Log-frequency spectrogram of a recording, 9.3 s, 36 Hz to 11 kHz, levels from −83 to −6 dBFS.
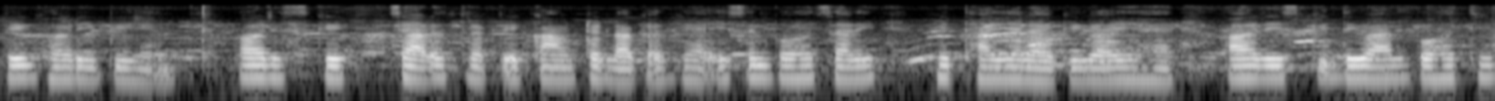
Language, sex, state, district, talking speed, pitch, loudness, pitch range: Hindi, male, Bihar, West Champaran, 165 wpm, 130 Hz, -22 LUFS, 125-135 Hz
